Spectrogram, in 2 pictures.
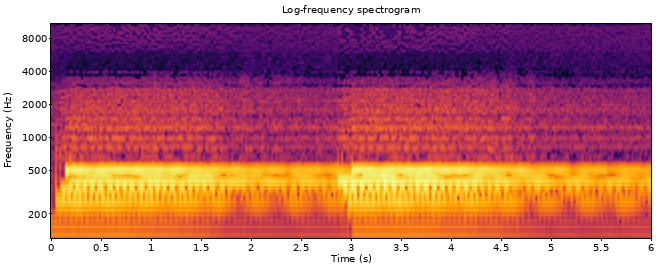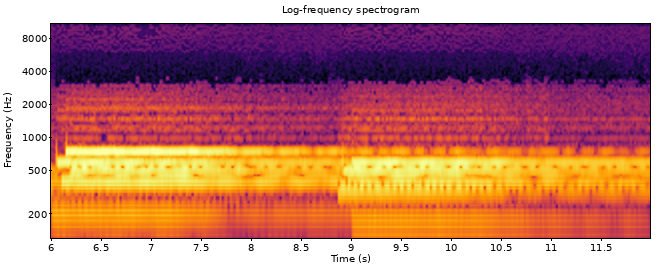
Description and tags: Summer Love Tyler "Flower" Synth Keys - 80bpm - C
synth, chill, summer, ambient, progression, loop, hip-hop, keys, tyler-the-creator, tyler, trap, fun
